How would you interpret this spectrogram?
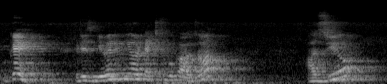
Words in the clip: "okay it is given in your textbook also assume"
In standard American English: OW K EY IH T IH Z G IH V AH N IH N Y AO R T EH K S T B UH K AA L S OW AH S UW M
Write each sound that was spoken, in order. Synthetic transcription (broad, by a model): OW K EY IH T IH Z G IH V AH N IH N Y AO R T EH K S T B UH K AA S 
